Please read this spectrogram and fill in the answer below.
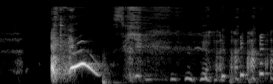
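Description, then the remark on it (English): A woman's single loud sneeze bursts out sharply, then trails off into quieter chatter and light laughter from other voices. “Her whole leg went in the air when she sneezed.”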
